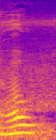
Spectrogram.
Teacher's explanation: वाव साकिन है, वाव साकिन से पहले ज़बर आ रहा है, वाउलिन हो रहा है, लिहाजा वाउलिन को बगैर खींचे बगैर झटका दिए नरमी से मारूफ पढ़ेंगे और वाउलिन को होठों की गुलाई के साथ अदा करके पढ़ेंगे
